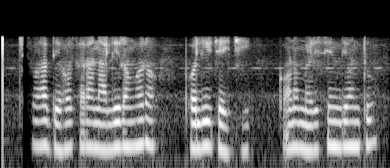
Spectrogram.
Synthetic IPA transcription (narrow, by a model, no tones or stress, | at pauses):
t͡ʃɔad̪eɦɔsaɾanaliɾɔŋɡɔɾɔ | bʰʱɔlid͡ʒajt͡ʃʰi | kɔ̰ɽ̃ɔmeɽisind̪iɔnt̪u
